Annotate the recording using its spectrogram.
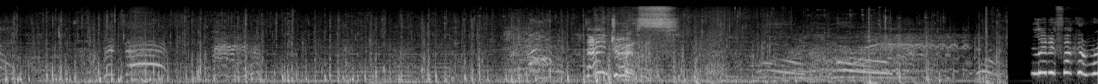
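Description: Horses galloping, with rapid hoofbeats throughout and several whinnies, loudest about six seconds in. A man shouts 'whoa' at a rearing horse near the end.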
